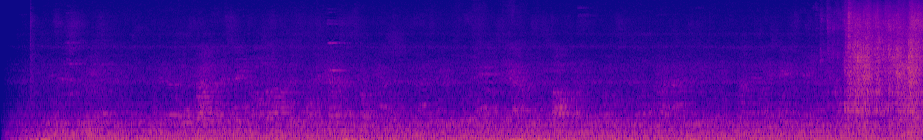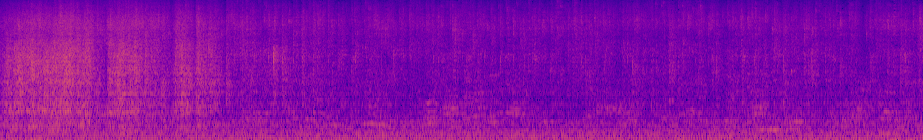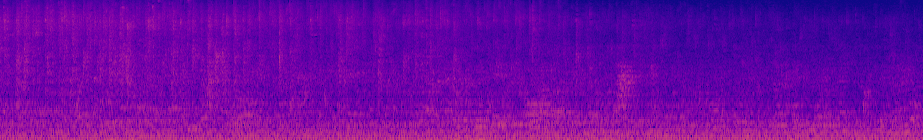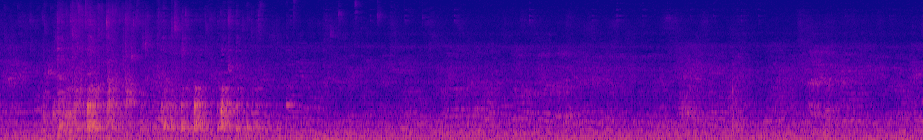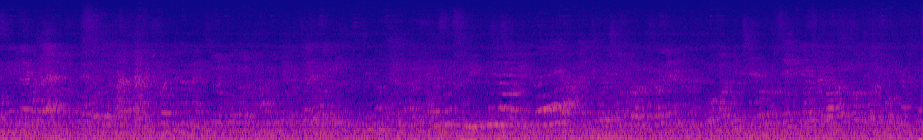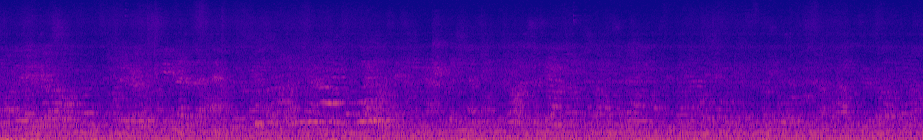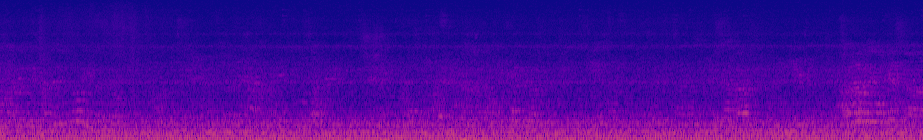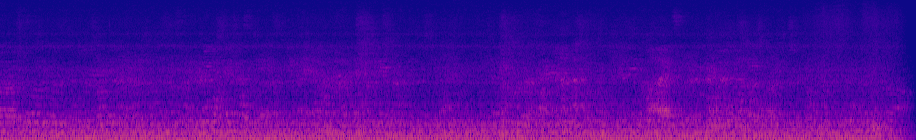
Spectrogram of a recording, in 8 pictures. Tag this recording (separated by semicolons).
flush; Lavatory; pub; toilet; urinal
